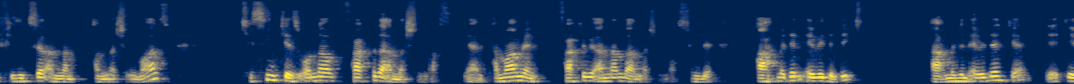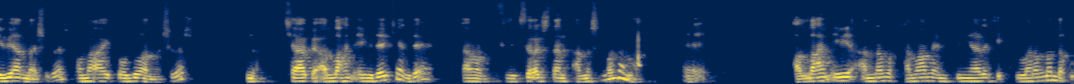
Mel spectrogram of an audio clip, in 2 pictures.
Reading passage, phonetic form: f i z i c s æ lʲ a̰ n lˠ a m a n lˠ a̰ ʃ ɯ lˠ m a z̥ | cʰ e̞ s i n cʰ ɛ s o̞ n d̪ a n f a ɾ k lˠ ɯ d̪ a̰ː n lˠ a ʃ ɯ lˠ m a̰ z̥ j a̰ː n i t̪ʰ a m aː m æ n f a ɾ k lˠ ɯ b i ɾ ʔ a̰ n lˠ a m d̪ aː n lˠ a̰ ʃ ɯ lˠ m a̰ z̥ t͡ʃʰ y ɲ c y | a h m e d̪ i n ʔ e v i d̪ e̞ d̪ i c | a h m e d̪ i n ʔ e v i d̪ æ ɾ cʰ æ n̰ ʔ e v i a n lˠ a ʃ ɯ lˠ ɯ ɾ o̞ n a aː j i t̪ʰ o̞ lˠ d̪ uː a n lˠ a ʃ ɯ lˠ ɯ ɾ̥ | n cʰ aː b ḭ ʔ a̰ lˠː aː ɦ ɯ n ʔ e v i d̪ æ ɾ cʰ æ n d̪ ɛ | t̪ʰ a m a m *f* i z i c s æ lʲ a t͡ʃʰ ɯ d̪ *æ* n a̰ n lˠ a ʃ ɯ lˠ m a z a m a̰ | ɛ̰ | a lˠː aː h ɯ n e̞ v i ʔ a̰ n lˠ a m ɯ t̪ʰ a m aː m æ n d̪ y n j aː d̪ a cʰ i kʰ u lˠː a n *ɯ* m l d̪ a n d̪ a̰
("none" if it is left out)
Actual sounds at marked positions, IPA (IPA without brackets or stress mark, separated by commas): f, a, ɯ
